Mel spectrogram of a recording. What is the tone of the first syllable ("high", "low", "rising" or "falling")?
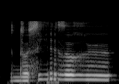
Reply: low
